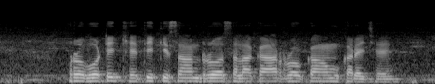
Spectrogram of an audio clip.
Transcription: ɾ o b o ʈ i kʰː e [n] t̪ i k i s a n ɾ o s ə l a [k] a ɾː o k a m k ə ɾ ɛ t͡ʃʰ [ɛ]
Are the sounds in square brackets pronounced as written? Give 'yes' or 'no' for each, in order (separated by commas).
no, yes, yes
